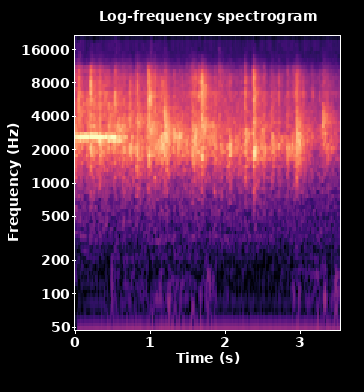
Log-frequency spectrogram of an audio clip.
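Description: A church congregation applauds during a Sunday worship service, a dense, sustained wash of clapping that gradually eases over a few seconds.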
